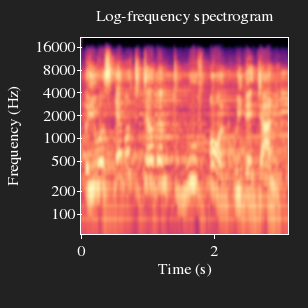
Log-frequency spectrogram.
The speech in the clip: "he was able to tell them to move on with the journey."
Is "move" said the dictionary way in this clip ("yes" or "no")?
yes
